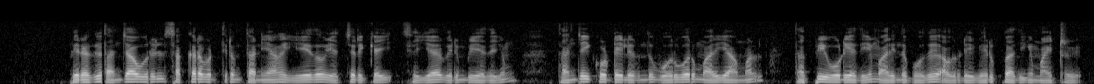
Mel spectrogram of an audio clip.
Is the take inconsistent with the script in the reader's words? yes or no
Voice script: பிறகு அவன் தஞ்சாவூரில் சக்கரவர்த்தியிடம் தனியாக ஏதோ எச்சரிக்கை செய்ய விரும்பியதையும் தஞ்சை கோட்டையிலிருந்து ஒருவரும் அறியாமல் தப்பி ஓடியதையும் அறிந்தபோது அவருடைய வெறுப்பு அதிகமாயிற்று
yes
